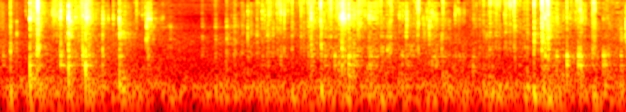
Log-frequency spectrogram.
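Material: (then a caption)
Soap. A metal blade scrapes a strip off a solid red embossed soap bar with a cream core, held in hand. The result is a quiet, dense run of crisp, bright crackling and scratching with almost no low end. It briefly fades near the two-second mark before the scraping picks up again.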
